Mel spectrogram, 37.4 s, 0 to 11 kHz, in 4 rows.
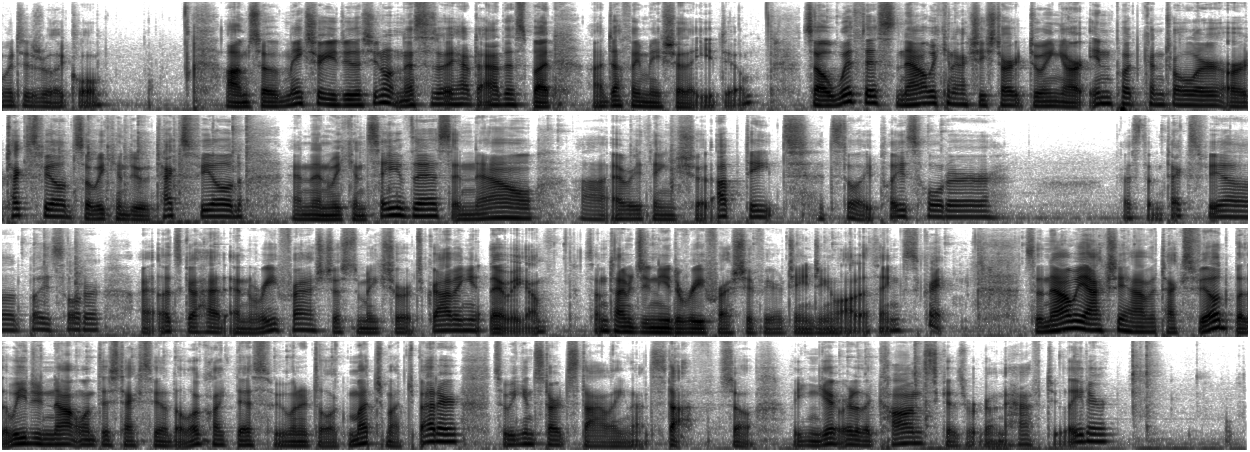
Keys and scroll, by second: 9.6-10.9 typing, 11.1 Return, 12.5 ctrl+s, 14.6 ctrl+s, 19.5 ctrl+s, 35.2 BackSpace, 36.6 Return.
